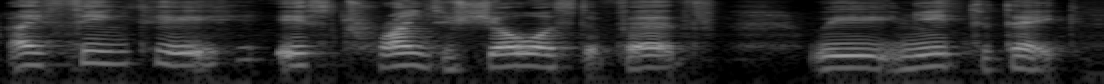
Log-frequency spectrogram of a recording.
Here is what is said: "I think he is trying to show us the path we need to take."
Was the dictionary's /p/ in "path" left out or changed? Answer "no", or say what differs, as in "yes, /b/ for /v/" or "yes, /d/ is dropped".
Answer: yes, /f/ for /p/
